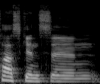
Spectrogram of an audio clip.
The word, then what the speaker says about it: Hoskinson: no questions okay cool charles uh hoskin hoskinson oh gosh i just butchered that yeah charles hoskinson uh ceo shares date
